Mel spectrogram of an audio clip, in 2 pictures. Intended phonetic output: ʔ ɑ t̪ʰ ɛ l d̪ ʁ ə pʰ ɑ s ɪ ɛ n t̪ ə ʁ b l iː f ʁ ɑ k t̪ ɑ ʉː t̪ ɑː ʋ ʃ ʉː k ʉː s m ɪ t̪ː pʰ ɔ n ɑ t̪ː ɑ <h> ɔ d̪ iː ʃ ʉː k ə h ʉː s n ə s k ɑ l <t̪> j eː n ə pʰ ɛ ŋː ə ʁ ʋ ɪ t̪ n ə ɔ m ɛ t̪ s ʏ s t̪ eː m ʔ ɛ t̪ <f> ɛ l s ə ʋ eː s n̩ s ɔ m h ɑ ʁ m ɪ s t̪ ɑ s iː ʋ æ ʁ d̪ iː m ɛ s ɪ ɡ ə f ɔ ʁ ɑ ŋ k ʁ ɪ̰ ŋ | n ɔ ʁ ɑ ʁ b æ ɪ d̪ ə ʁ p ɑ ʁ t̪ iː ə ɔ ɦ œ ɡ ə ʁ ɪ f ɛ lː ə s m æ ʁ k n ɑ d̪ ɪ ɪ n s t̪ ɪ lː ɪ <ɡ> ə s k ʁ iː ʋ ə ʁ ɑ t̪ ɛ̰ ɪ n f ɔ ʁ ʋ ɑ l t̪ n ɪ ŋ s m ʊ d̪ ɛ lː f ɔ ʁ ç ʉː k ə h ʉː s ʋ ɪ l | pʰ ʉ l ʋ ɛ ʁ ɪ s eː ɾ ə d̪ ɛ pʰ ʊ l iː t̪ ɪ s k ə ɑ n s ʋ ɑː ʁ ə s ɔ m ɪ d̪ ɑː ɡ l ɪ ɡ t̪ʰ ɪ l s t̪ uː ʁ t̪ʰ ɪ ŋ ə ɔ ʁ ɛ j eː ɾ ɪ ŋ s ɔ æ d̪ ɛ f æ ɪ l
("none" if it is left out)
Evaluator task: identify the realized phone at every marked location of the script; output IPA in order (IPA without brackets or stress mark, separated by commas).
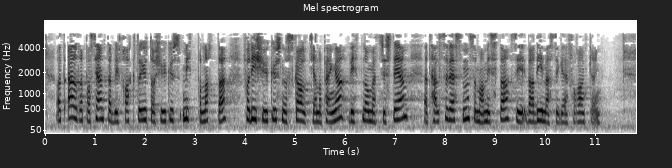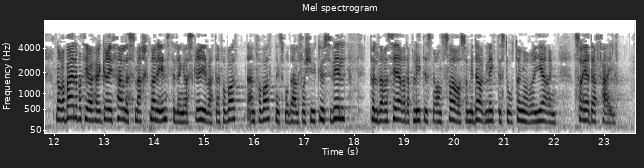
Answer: f, t̪ʰ, h, ŋ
